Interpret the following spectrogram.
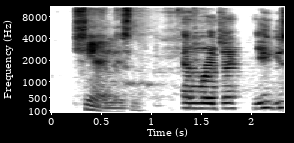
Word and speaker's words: hemorrhagic: Hemorrhagic.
